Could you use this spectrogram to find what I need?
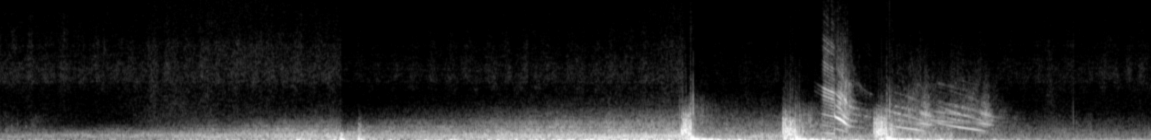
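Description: An aircraft engine drones, growing louder as it approaches.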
